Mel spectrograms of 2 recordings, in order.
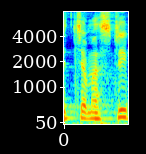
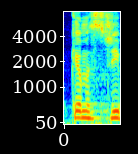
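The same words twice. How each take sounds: First: "केमिस्ट्री" said with ch, che-mis-tri; "केमिस्ट्री" misread as CHE-mis-tri; common mispronunciation. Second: "केमिस्ट्री" said with k, ke-mis-tri; "केमिस्ट्री" as KE-mis-tri, CH sounded as k; correct pronunciation. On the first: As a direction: say "केमिस्ट्री" starting as in chair. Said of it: "बहुत लोग इसे केमिस्ट्री पढ़ते हैं". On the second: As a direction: say "केमिस्ट्री" with a hard k first. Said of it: "इसे केमिस्ट्री पढ़ा जाता है". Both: Shown as a demonstration.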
